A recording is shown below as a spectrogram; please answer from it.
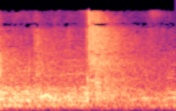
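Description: Badminton racket striking a shuttlecock in a rally: two sharp hits, one at the start and one about a second later, over background crowd chatter.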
